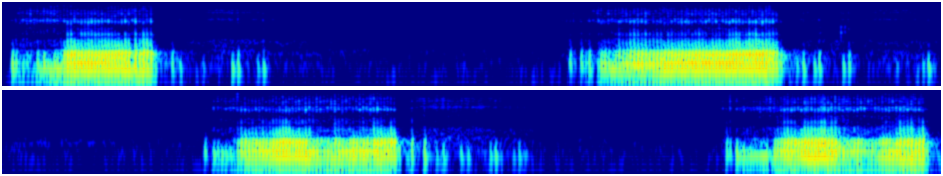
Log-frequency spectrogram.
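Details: Snoring from Nixie, an American Bulldog: four deep, rattling snores each lasting about a second, spaced roughly every two and a half to three seconds with quiet breathing between, indoors.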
